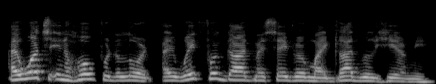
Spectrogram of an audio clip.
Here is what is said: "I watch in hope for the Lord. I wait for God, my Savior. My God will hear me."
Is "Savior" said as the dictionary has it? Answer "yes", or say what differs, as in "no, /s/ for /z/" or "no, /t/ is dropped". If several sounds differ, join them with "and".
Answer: yes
